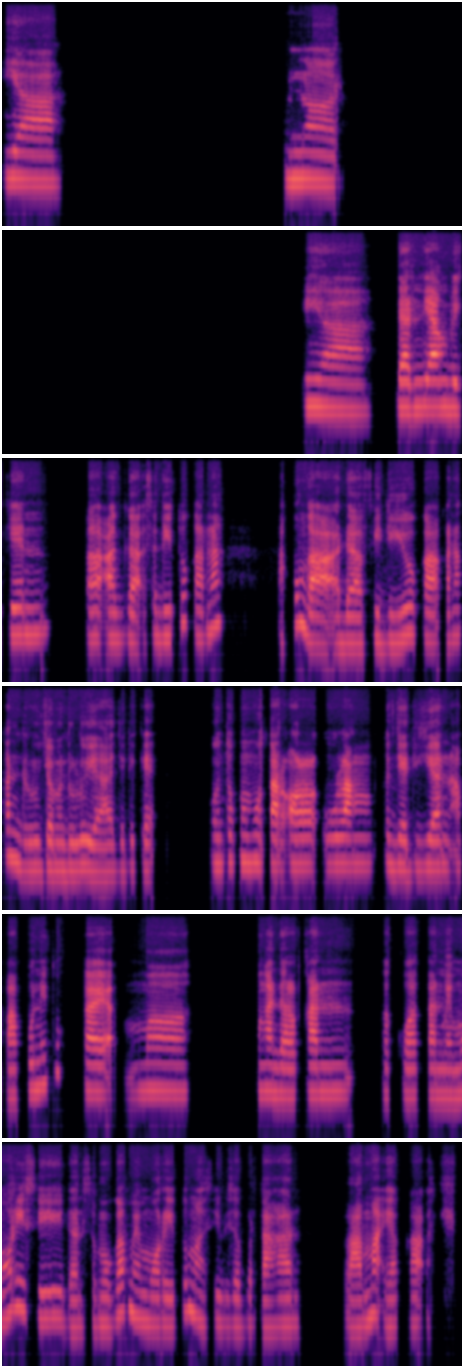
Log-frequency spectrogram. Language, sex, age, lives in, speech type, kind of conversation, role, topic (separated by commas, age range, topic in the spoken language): Indonesian, female, 40-44, Indonesia, conversation, podcast, guest, Pernahkah kamu punya foto yang awalnya terlihat biasa saja, tetapi ternyata menyimpan cerita besar?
